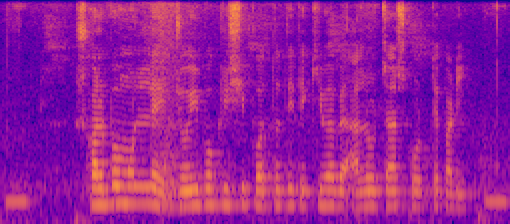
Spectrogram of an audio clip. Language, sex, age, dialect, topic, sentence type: Bengali, male, 18-24, Rajbangshi, agriculture, question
